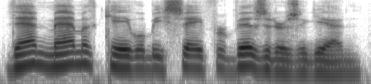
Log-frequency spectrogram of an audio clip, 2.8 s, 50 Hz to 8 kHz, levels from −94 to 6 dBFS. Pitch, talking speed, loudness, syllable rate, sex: 130 Hz, 195 wpm, -16 LUFS, 5.3 syllables/s, male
